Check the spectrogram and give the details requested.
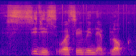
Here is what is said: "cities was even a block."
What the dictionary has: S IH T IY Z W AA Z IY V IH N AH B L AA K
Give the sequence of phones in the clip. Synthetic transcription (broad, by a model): S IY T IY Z W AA S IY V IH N AH B L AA K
